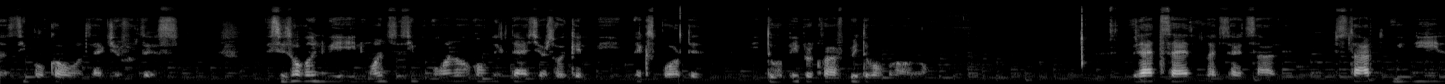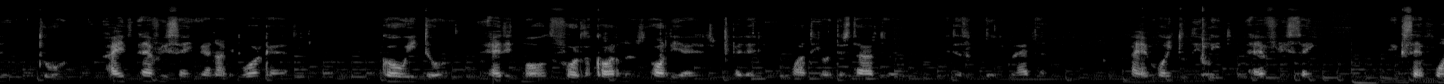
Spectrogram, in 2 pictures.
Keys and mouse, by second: 1.4 KP_1, 2.3-7.3 middle drag, 9.6-11.6 drag, 10.9 KP_1, 12.9 Tab, 13.7 Tab, 15.0 h, 15.6 h, 16.1 h, 17.0 Tab, 19.0-20.5 middle drag, 20.0-22.8 typing, 21.5-22.8 middle drag, 24.3 b, 24.9 x.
